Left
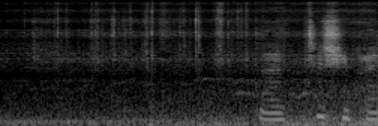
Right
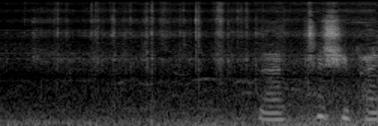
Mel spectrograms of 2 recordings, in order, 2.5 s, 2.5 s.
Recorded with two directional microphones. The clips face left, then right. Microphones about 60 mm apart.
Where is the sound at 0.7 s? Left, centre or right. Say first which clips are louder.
Even; right.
